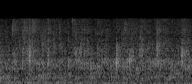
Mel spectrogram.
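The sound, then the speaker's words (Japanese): A small riverside waterfall with a Fudō Myōō statue standing above it trickles steadily, a continuous splashing, babbling wash of water with no pauses and no voices over it. “川の音かと思いきや、みんな聞こえるかな、これちょろちょろちょろちょろ出てんのは、これが轟いたという滝ですね。”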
